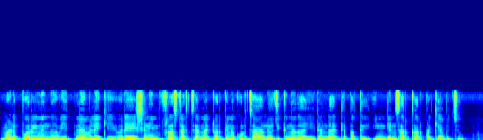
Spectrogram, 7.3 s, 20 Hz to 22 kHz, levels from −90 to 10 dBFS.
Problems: constant background noise, low volume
